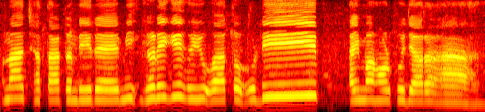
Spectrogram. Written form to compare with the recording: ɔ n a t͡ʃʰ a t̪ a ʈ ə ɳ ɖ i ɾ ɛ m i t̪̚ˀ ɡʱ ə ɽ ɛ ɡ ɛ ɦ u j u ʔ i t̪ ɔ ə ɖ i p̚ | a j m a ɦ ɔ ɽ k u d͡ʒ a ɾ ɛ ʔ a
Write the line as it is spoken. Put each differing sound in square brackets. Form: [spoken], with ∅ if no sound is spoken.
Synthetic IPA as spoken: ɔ n a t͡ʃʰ a t̪ a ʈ ə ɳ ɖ i ɾ ɛ m i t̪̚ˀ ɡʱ ə ɽ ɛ ɡ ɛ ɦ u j u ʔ [a] t̪ ɔ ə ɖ i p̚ | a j m a ɦ ɔ ɽ k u d͡ʒ a ɾ [a] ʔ a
